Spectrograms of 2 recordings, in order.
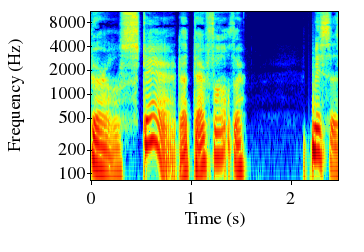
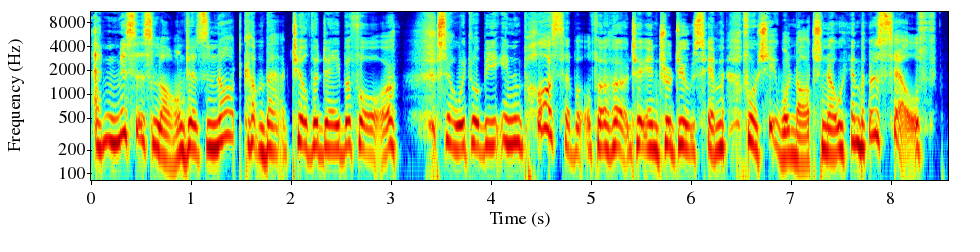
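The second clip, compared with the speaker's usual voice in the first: high, agitated mother voice; crying out; 10 semitones higher than usual. A narrator's reading. Mother realising the introduction is impossible, crying out. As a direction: lament it at a sustained high pitch. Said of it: "cried her mother".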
